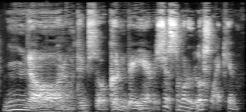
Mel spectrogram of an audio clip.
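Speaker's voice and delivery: low-voiced skeptical friend; dismissive doubt. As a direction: brush it off in a low pitch.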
